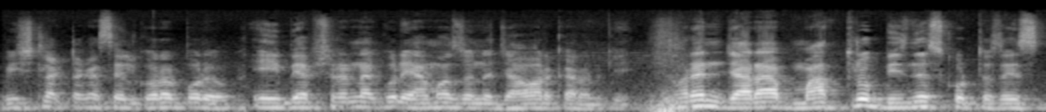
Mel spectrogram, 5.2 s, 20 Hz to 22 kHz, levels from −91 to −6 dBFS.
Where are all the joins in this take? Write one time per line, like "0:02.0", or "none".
0:01.2
0:03.1

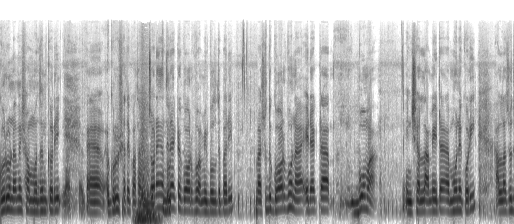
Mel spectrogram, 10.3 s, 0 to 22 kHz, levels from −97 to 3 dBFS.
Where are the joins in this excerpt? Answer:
0:03.0

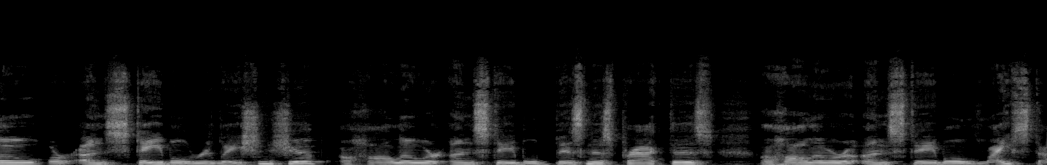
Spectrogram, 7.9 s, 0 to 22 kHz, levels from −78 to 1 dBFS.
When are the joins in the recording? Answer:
none

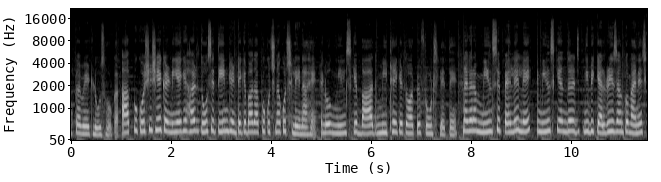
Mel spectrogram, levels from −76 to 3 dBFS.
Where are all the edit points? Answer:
0:01.0
0:05.0
0:07.8
0:09.3

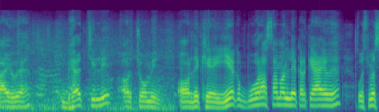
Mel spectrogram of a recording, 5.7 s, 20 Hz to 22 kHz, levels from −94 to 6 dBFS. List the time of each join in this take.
0:02.5

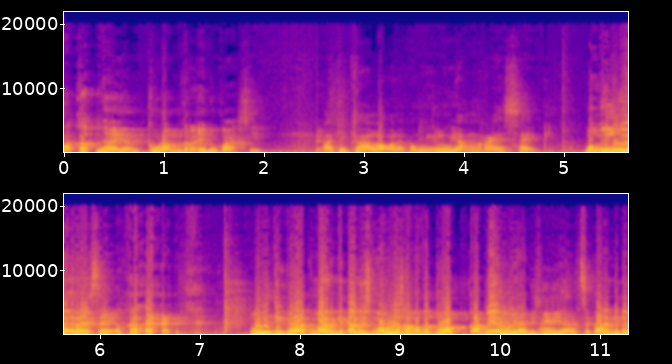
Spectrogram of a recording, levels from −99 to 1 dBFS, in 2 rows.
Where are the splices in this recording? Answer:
0:02.6

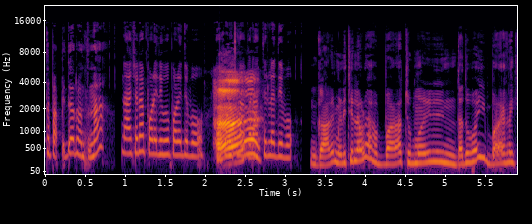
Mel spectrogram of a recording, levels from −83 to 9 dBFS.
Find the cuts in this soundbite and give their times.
0:02.0
0:02.7

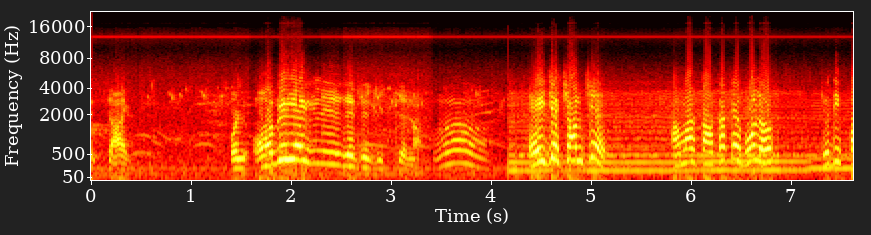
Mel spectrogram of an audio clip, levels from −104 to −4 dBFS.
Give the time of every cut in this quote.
0:04.2

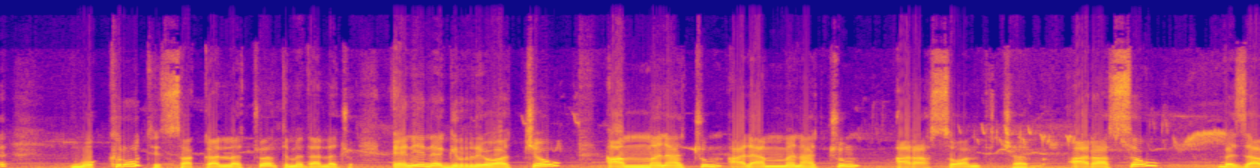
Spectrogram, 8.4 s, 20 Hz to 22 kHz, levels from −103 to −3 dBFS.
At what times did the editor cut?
0:03.9

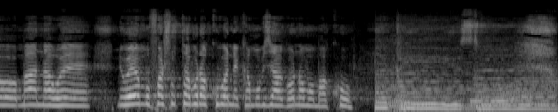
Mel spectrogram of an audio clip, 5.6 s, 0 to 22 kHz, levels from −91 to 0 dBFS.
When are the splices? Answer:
0:03.8

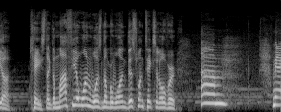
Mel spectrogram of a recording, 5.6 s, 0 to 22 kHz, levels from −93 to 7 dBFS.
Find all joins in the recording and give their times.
0:03.7

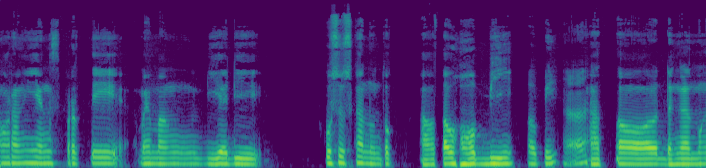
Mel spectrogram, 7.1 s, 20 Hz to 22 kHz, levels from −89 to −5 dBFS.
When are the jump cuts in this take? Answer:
none

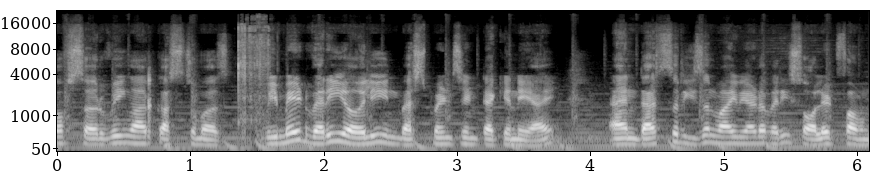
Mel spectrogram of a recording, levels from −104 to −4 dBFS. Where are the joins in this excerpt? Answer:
0:01.6

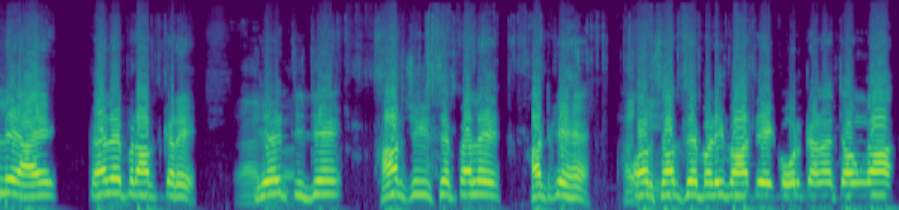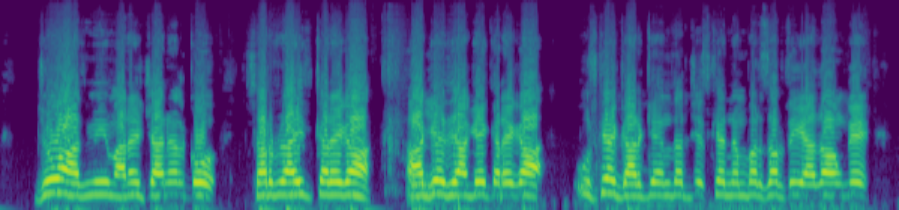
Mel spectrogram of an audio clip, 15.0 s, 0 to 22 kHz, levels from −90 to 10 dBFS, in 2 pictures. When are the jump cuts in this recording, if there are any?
none

